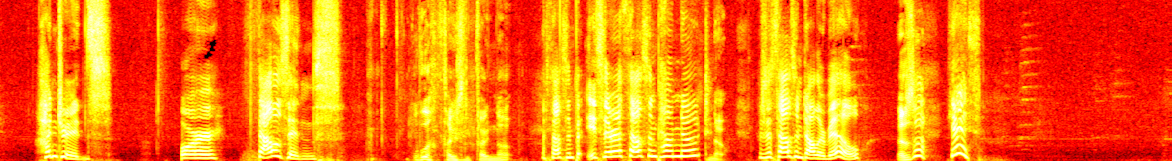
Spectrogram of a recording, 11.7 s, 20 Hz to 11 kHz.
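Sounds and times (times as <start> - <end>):
speech: 0.4 - 1.2, 1.8 - 3.5, 4.2 - 9.9
geese honking: 10.1 - 11.7.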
